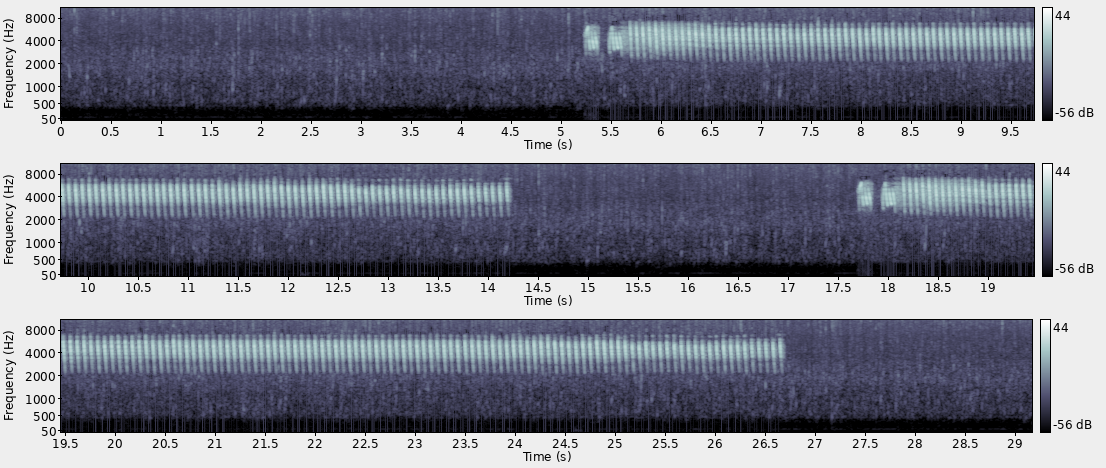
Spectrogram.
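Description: Bar-winged prinia (ciblek) singing: two long, rapid, high trills of about nine seconds each, the first starting about five seconds in and the second about eighteen seconds in. A faint steady hiss fills the gaps between them.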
